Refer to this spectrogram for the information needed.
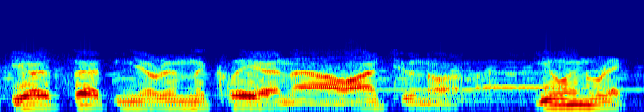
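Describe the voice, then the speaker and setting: Man acting sardonic omniscient narrator, mid-pitched, insinuating, forties radio thriller, tinny recording, faint music behind. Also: a little fast, close to an everyday voice. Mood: sinister, insinuating. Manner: insinuating, sardonic, second-person address. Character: sinister, knowing omniscient male narrator. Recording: thin old radio recording.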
